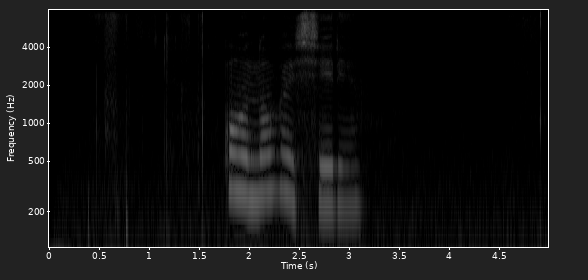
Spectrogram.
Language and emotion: Russian, neutral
